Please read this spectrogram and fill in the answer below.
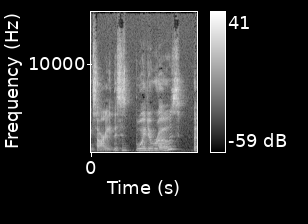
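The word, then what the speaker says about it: Bois de Rose: name sorry this is Boy de Rose but it's Bo i s De Rose boy I know I'm pretty sure you don't pronounce the S but it's Bo the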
